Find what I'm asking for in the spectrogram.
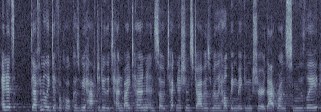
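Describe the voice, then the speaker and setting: A woman's voice: a little high, little pitch movement, fast. A teenage female stage technician speaking casually in an interview. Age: teens. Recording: echoing hall, faint background noise.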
